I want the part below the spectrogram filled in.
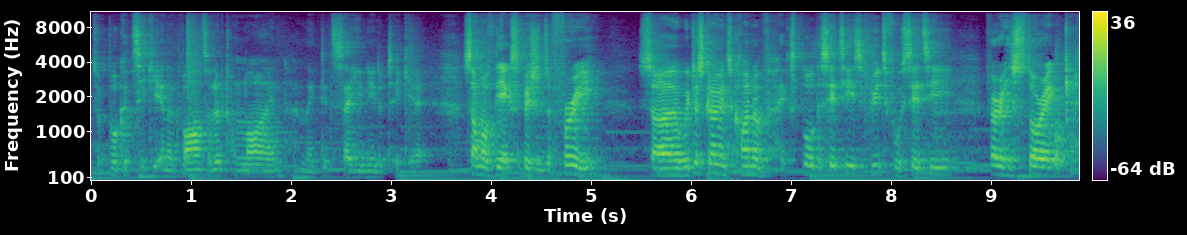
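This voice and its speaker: A man speaks with big swings in loudness and audible room echo. Faint music plays in the background. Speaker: vlogger husband. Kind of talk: casual vlog chat. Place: home room. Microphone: phone near.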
